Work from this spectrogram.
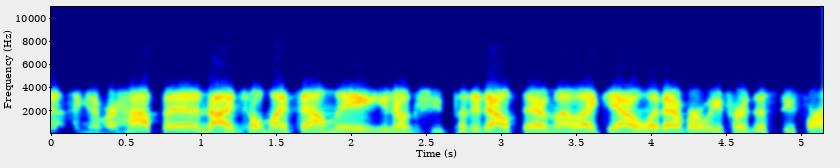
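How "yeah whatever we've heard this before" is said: usual speaking voice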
